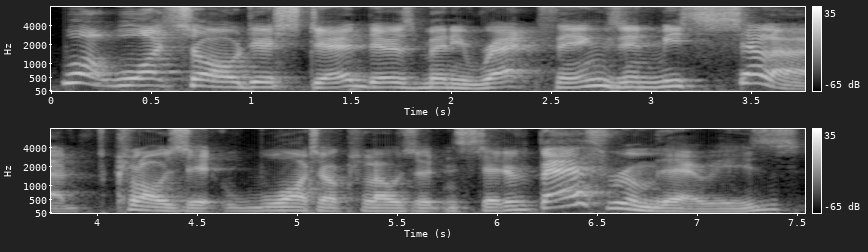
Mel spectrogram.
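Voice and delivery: high, slow hammed-up British accent. Shown as a demonstration. Asked by chat for a British accent, slow hammed-up British voice. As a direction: ham up a Cockney bobby. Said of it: "Say something in a British accent".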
